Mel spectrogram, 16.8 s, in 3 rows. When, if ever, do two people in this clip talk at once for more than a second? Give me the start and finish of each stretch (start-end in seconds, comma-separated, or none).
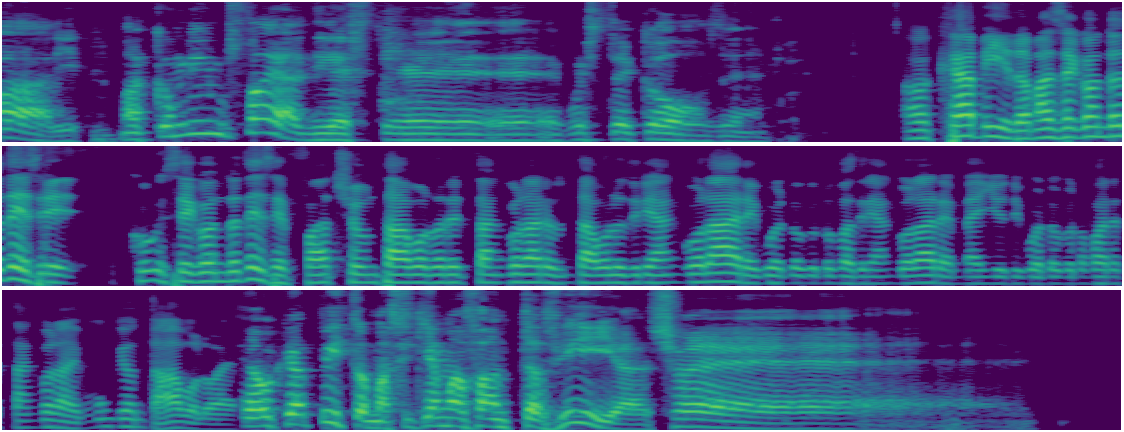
none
